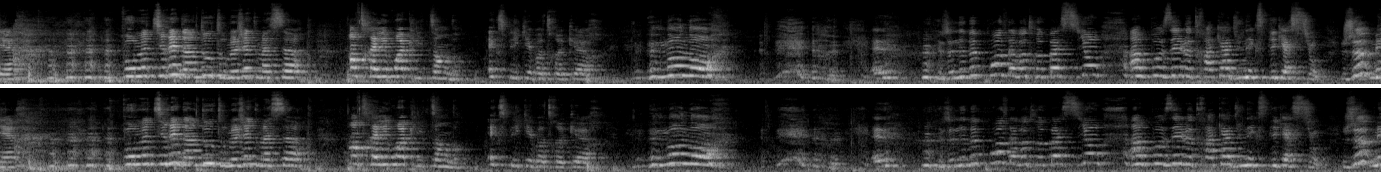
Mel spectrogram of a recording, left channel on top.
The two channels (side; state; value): both; normal; correlation 0.39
